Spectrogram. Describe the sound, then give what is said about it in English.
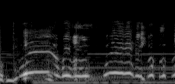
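A person vocally imitates an alarm going off, with two fairly loud rising-and-falling wails followed by a quick wavering tail, no actual siren present. “so they're just like, like the alarm's like,”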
